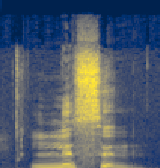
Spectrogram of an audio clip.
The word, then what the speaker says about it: listen: we have T pronounced even in words like Christmas listen hasten softened none of these words do we have T and look at the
